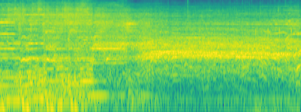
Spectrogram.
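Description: A K-pop song played live over a concert sound system ends about two seconds in, and a large crowd cheers and screams.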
